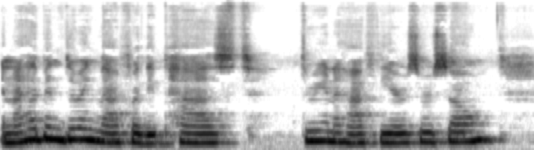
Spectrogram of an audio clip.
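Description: Her voice is somewhat breathy and dark, mellow in tone, with fairly even intonation from this woman. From Honduras. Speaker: dietitian and nutrition professor. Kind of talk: interview chat.

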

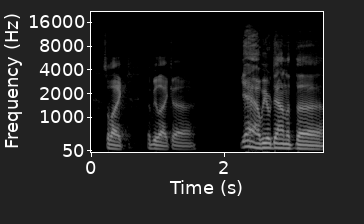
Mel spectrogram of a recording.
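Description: A man with a normal speaking voice talks at a fairly low pitch, with ordinary pitch variation and a moderate pace, on a very clean recording with a silent background. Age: 20s. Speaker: podcast guest. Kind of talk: casual chat. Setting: studio.

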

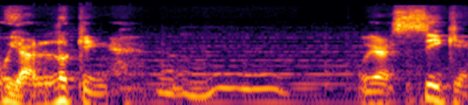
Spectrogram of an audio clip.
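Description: Over clear music in the background, a man puts on a character voice at a medium pitch and a moderate pace. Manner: menacing, sinister.

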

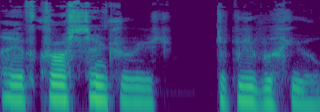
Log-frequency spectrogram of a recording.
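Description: This put-on character voice sits in a low-to-middle pitch and moves at a moderate pace. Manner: dramatic, romantic.

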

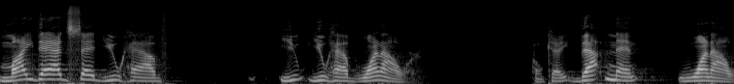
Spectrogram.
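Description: This man has a high-pitched voice with lively intonation and talks at a very slow pace. The recording is very clean, with a silent background. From southern New Hampshire. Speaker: guest preacher. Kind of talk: sermon. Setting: church with congregation.

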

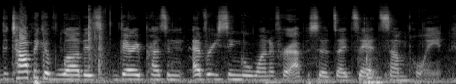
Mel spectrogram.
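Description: A woman speaks with music in the background. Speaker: podcast co-host. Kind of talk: casual chat.

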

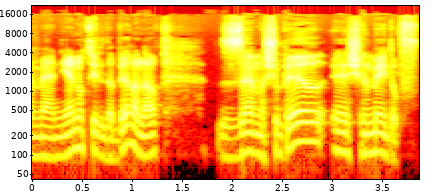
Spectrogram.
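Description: A man's fairly low-pitched, normal speaking voice, a normal speaking voice with lively intonation at a moderate pace, in a very clean recording with a silent background and a dry, close sound with no echo. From Israel. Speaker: podcast host. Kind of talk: interview.

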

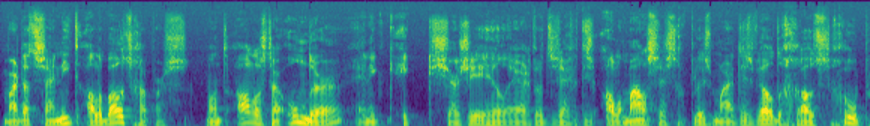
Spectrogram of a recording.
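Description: A man with a normal speaking voice talks at a fairly low pitch and a fairly quick pace, with lively intonation and hardly any pauses, on a very clean recording with a silent background. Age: 40s. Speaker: voice-over artist. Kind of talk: casual chat.

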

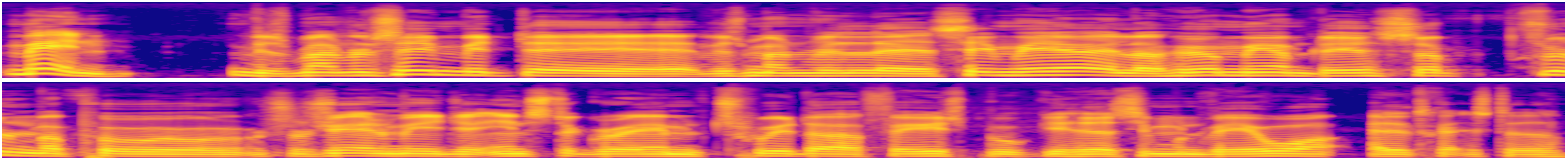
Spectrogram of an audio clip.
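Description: An ordinary speaking voice at a fairly quick pace, with ordinary pitch variation and very even loudness, comes through a dry, close sound with no echo in a very clean recording with a silent background. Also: man, medium pitch for a man. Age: 20s. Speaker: comedian. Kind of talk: casual chat. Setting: studio.

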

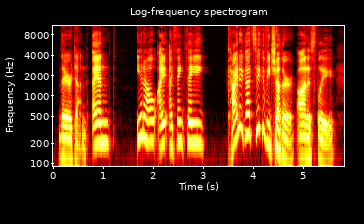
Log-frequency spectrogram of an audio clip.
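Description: A man with a high pitch speaks at a fairly slow pace in a raised, projected voice with very wide pitch swings and a bright, sharp, playful tone. The recording is very clean with a silent background. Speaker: podcast host. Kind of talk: casual banter, podcast chat. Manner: joking, playful.

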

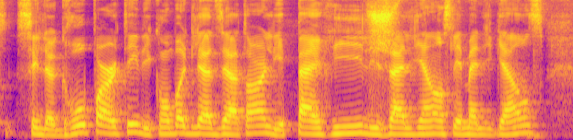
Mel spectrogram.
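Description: On a very clean recording with a silent background, a man with an unremarkable speaking voice talks fairly quickly at a fairly high pitch. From Gatineau, Outaouais, Quebec. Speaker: post-apocalyptic enthusiast and larp organizer. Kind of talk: casual chat.

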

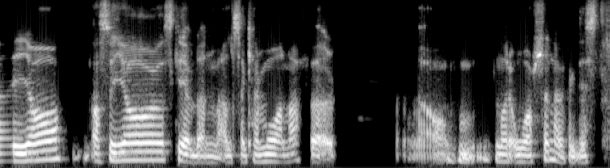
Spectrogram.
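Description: A man speaks at a fairly slow pace with a fairly high pitch and ordinary pitch variation. He leaves long, frequent pauses. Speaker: bedroom pop musician. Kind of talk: casual interview. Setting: remote recording over Zoom. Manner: halting, many fillers and repeated words.

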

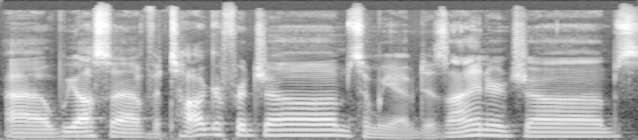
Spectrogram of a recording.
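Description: A man's unremarkable speaking voice at a fairly quick pace with lively intonation, on a very clean recording with a silent background. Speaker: student newspaper editor and podcast co-host. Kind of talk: casual chat.

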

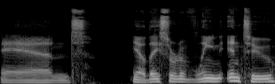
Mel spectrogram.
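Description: The recording is very clean, with a silent background. A man with a slight Southern US accent talks at a moderate pace, medium pitch and ordinary pitch variation. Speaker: film podcast co-host. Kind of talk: casual chat.

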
